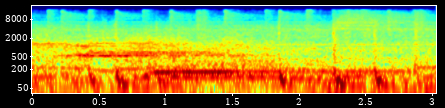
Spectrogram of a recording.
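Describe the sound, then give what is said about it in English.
A truck thrown into a sharp right turn, accelerating hard as its rear end swings out and skids, a loud, steady engine roar with tyre noise that holds throughout the few seconds. “Mike throws his truck into a sharp right turn and accelerates”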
